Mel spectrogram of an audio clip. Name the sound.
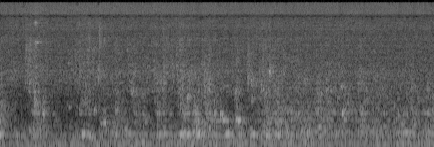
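water being poured into a sauce jar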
